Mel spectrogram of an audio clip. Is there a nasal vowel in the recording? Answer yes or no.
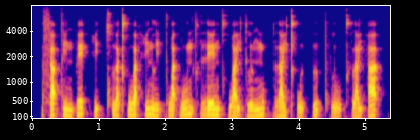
no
